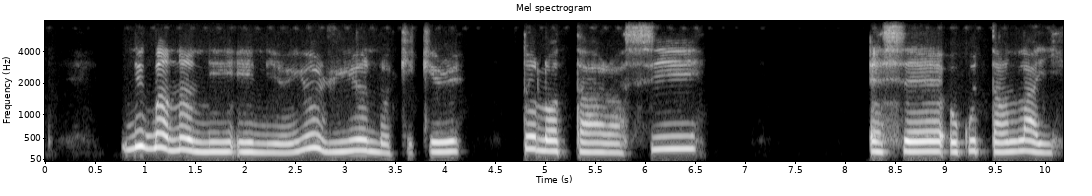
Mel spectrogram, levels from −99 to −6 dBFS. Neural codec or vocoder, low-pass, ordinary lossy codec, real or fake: none; 7.2 kHz; Opus, 24 kbps; real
